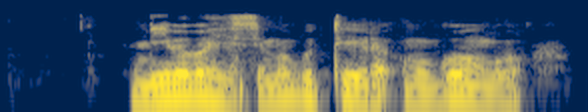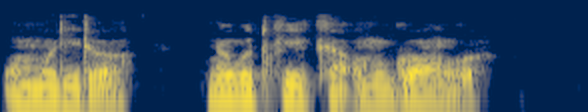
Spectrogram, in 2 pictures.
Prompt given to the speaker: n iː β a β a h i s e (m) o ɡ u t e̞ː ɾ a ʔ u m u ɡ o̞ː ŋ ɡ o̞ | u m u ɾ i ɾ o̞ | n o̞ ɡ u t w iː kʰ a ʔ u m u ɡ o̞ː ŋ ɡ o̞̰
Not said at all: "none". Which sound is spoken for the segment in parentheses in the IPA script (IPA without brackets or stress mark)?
m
